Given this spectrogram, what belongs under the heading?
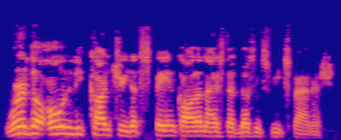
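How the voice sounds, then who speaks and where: A man's voice: medium pitch, big pitch swings, moderate pace, breathy edge, dry recording, dull audio. A young man from the Philippines hosting a casual podcast chat, laid-back and peppering his talk with "bro" and "you know what I mean". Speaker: podcast host.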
